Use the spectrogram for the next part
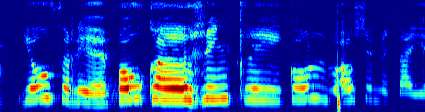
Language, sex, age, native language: Icelandic, male, 11, Icelandic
